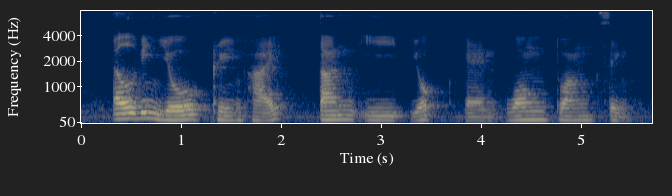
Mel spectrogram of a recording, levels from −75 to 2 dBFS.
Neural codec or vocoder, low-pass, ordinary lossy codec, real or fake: none; none; none; real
